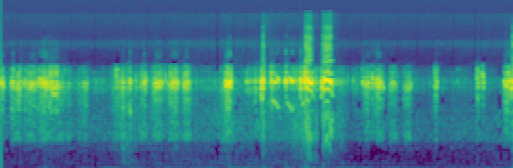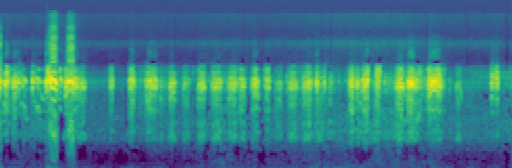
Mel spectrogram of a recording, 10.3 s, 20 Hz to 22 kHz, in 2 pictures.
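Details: A brood of tits in a nest box at Théding, 21 May 2019, around the time seven chicks left the nest. Continuous rasping, churring chatter pulses almost nonstop for ten seconds, with occasional sharp knocks in between.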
